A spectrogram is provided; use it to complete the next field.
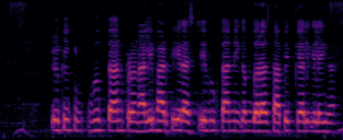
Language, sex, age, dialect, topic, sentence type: Magahi, male, 18-24, Western, banking, statement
